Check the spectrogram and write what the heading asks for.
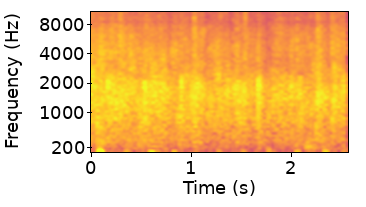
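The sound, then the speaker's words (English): A crowd applauds fathers steadily, many hands clapping at once in a dense, continuous patter, with a few louder individual claps standing out in a loose rhythm. “There you go, guys, and let's give them a round of applause as they go down.”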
